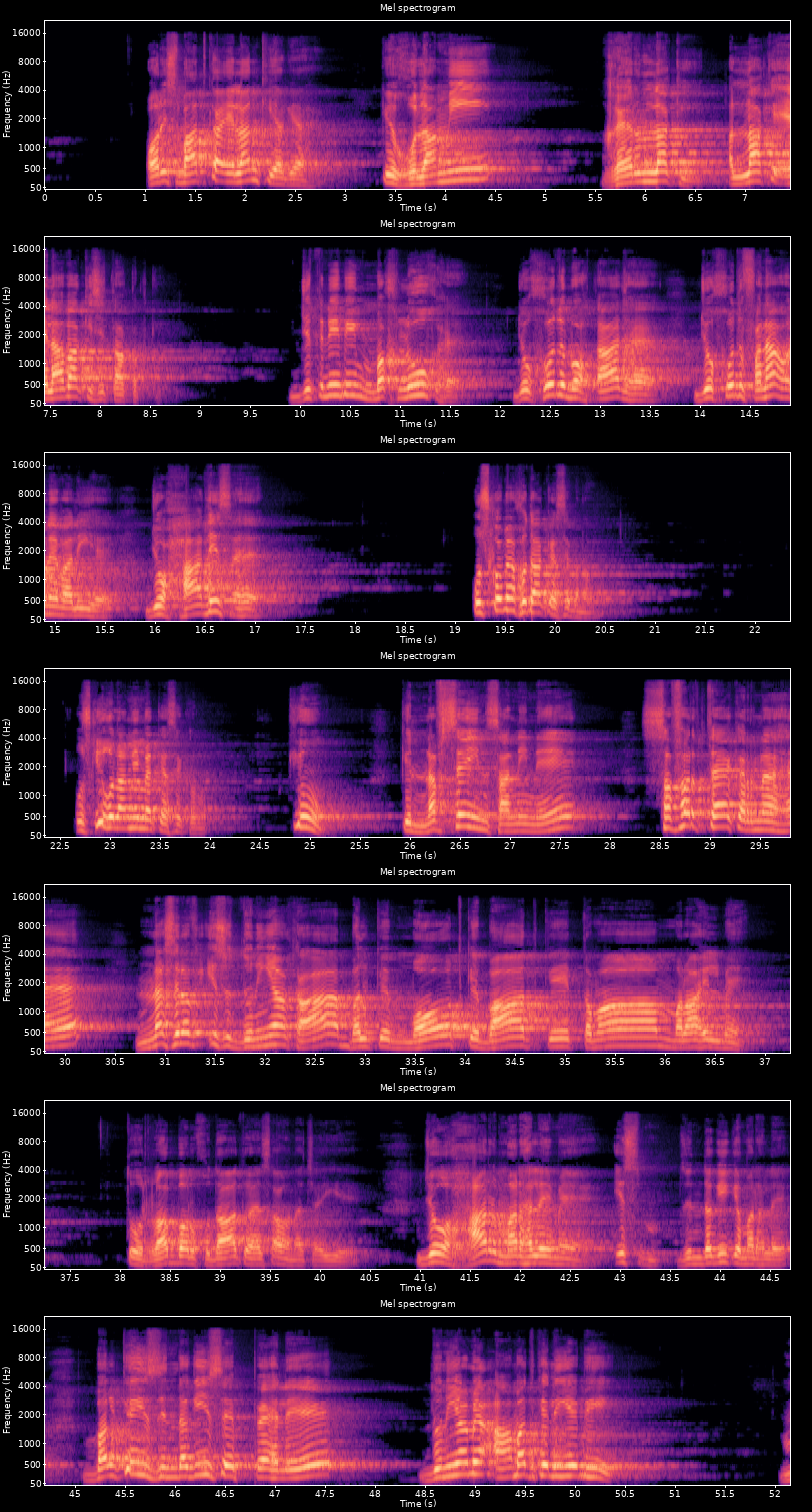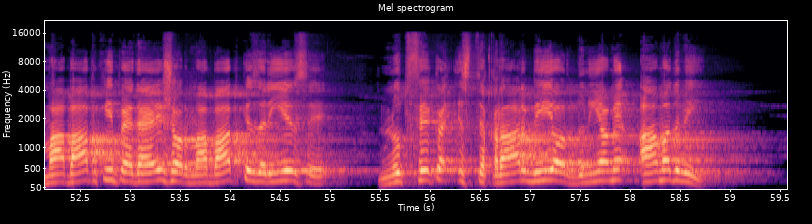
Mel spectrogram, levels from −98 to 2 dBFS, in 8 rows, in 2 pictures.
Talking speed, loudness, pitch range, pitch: 115 wpm, -16 LUFS, 200-285 Hz, 230 Hz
